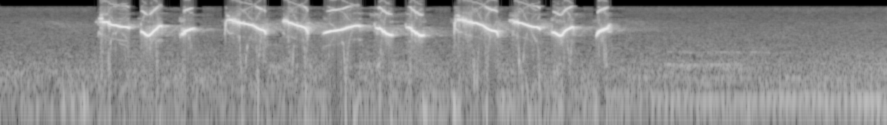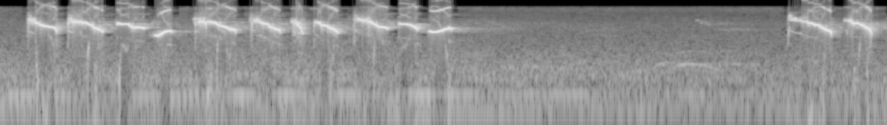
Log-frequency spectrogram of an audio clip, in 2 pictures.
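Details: Pleci, or white-eye, singing in the chatty gacor style that provokes rival birds: three fast runs of high, sweeping chirps, a pause, two more rapid runs, then a final short burst.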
